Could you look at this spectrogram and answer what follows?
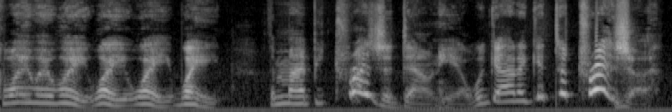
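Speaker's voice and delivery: high, excited mock New York accent; mock New York sewer worker. Sewer worker urging his buddy on, mock-excited New York voice. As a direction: imitate an excitable New Yorker, voice jumping up high. Acting out film's New Yorkers.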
